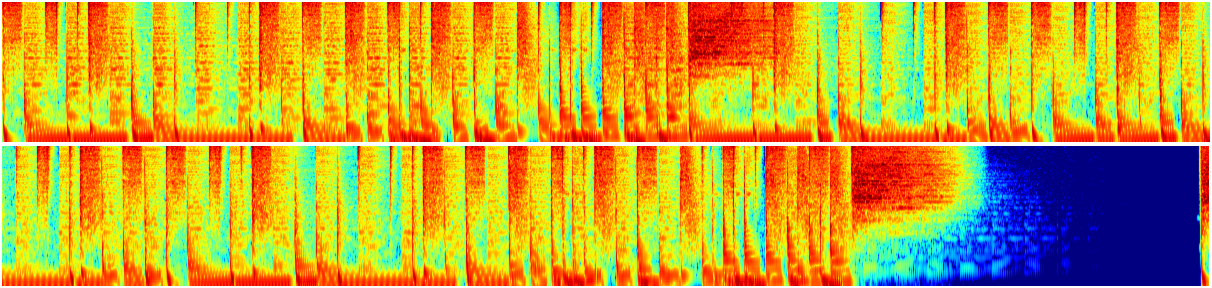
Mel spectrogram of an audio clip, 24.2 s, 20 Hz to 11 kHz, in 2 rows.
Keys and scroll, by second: 4.5 ctrl+j, 11.9 ctrl+=, 23.6 ctrl+=.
